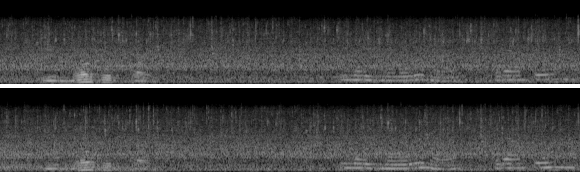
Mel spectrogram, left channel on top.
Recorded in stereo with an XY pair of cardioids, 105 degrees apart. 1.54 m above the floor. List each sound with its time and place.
0.4 s a man speaking: 50° left, 0.8 m
3.4 s a woman speaking: 25° right, 1.3 m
